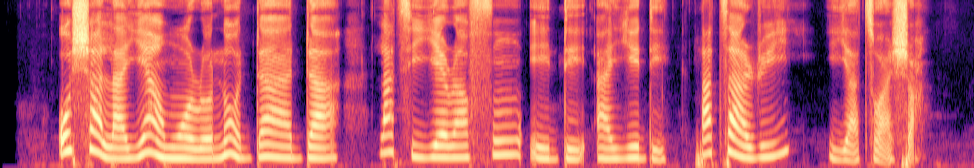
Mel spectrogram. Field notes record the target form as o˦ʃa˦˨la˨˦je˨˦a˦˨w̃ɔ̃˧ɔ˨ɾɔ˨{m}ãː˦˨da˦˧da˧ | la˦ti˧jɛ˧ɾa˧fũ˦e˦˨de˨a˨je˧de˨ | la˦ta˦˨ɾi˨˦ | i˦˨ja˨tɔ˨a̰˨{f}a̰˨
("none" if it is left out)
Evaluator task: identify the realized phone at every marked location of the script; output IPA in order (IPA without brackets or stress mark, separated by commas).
n, ʃ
